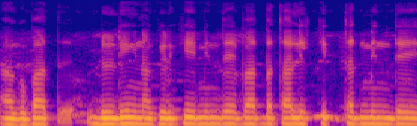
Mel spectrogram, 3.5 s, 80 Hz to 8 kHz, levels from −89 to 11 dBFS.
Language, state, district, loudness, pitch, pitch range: Gondi, Chhattisgarh, Sukma, -15 LUFS, 140 Hz, 135-140 Hz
